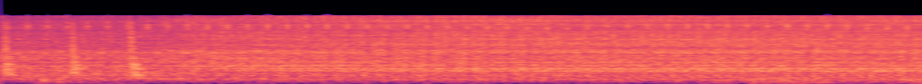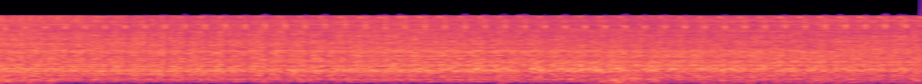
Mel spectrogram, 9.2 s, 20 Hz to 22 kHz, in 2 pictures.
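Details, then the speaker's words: BMW 3 Series 320i M Sport 2.0 two-door with a new engine fitted, idling with the bonnet open: an even idle with a light, quick valvetrain tick and no knocks or hunting. Normal idle. "engine ticking over very nicely."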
